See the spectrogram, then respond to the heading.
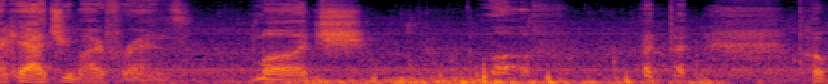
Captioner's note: chuckling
